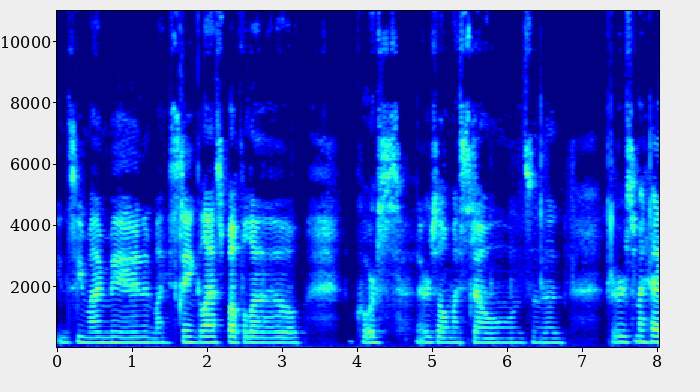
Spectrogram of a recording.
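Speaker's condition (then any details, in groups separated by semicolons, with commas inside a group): No condition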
